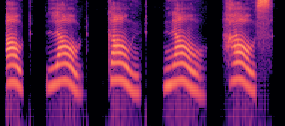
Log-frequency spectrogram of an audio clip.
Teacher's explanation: This sound starts as A and ends as O, both together make OW. It is a diphthong sound, meaning two vowel sounds glide together.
